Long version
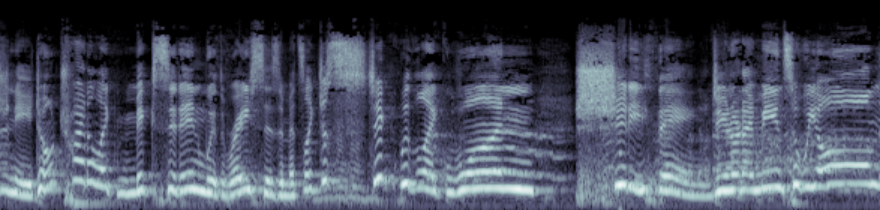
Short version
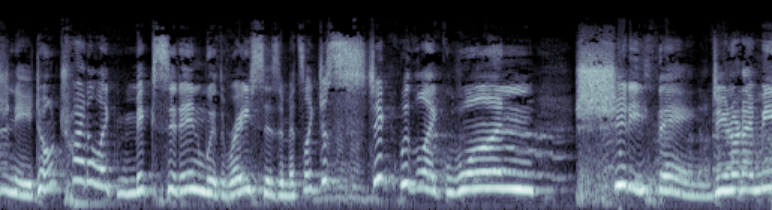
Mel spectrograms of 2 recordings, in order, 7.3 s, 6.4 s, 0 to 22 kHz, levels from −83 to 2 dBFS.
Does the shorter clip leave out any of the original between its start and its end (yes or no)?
no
